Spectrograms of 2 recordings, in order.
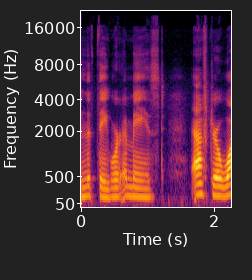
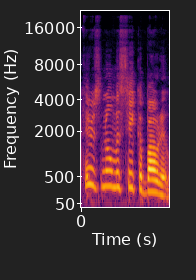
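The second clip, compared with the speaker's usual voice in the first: calling back; 9 semitones higher than usual. A narrator's reading. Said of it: "Louis called back over his shoulder".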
